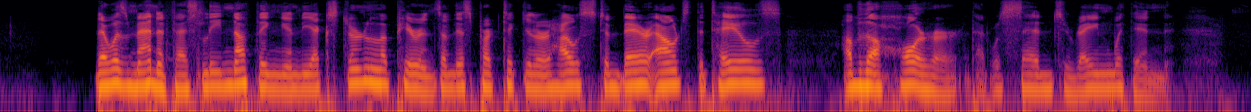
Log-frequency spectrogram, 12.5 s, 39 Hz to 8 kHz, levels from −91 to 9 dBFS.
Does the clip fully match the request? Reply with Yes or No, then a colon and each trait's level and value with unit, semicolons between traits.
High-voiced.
No: low, 125 Hz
